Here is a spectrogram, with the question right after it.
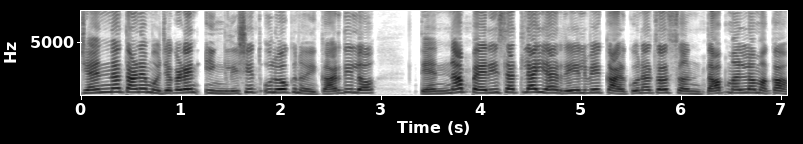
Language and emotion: Goan Konkani, angry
